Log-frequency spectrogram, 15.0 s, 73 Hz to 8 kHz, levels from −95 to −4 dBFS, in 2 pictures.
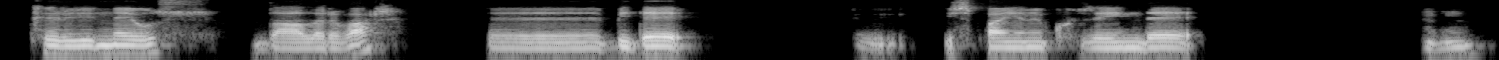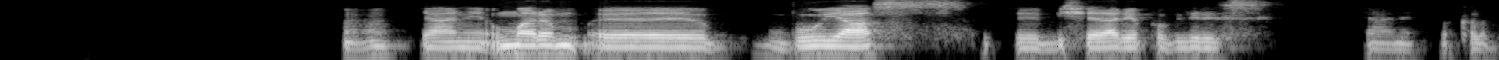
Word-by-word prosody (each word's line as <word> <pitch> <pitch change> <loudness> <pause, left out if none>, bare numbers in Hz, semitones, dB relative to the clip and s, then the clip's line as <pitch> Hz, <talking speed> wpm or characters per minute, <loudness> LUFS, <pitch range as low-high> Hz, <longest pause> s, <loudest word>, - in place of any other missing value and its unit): Pirineus 115 +2 -2 0.3
Dağları 95 0 -1
var. - - -1 0.4
Eee, 95 0 -5
bir 105 - -2
de, 110 0 +3 0.8
eee, - - -12 0.3
İspanya'nın 105 0 -1
kuzeyinde 100 0 -2 1.1
Hı - - -9
hı. 105 +4 -9 1.9
Hı - - -4
hı. 110 +2 -8
Yani, 100 -1 -1
umarım, 115 0 +4
eee, 105 -1 +4 0.2
bu 110 0 -1
yaz, 110 0 +4 0.3
eee, 95 -3 -6
bir - - -5
şeyler 105 +1 +3
yapabiliriz. 100 -1 -4 0.5
Yani, 90 -1 -11
bakalım. - - -11
105 Hz, 95 wpm, -23 LUFS, 100-110 Hz, 1.9 s, umarım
